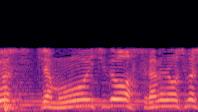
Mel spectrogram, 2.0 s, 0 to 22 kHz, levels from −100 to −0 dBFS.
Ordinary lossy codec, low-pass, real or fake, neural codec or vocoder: none; 3.6 kHz; real; none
